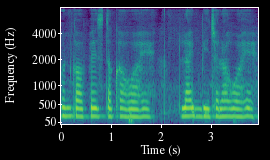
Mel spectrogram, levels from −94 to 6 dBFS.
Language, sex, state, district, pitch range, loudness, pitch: Hindi, female, Arunachal Pradesh, Lower Dibang Valley, 200-210 Hz, -16 LUFS, 205 Hz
